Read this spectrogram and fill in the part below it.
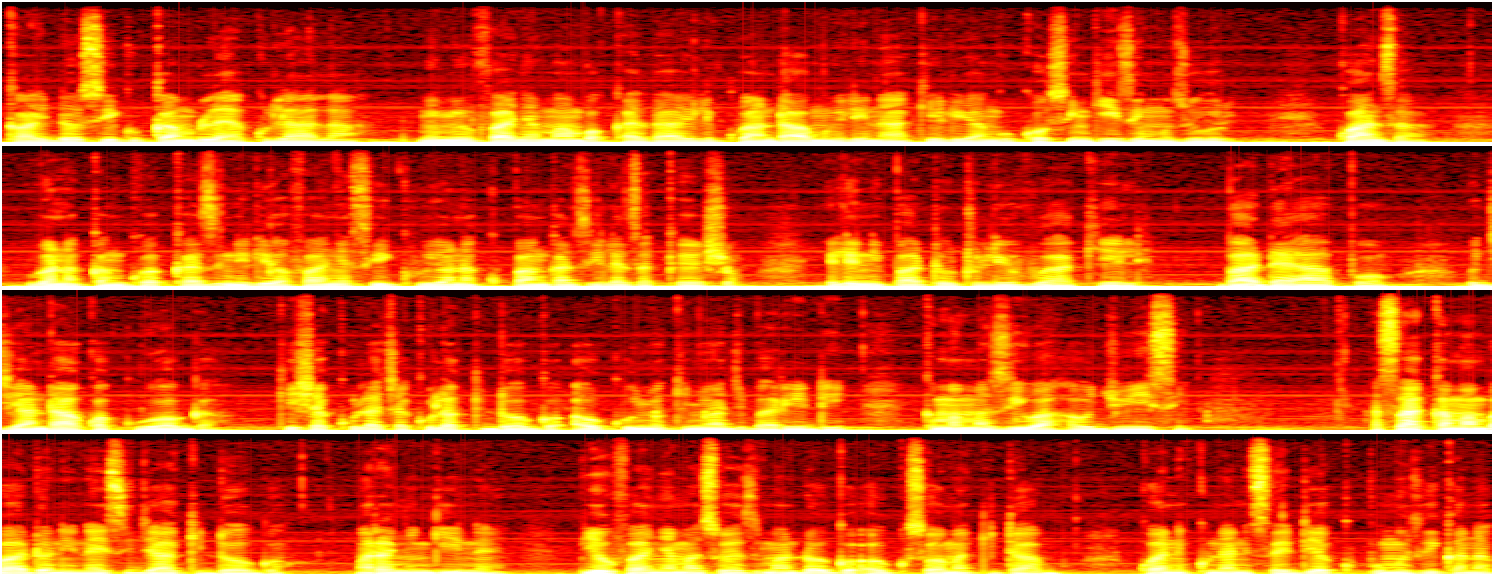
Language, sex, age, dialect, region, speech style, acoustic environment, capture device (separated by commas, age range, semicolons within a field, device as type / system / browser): Swahili, male, 18-24, Kenya - Nairobi Sheng-influenced, Kenya, relaxed, silence, desktop / Windows / Chrome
